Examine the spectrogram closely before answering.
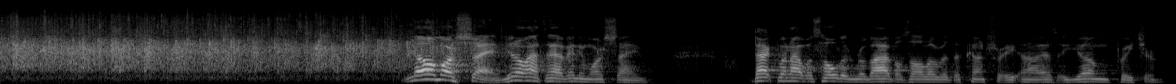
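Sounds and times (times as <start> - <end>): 
audience clapping: 0.0 - 5.6
speech: 4.0 - 6.5, 7.6 - 11.7.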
